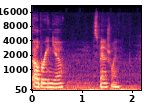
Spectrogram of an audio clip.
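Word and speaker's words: Albariño: and being a blend I think it's Albarino if it's eaten it doesn't have an Enya it still could be pronounced that way yeah but it's not an enye because that's the grape it's very possible yeah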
